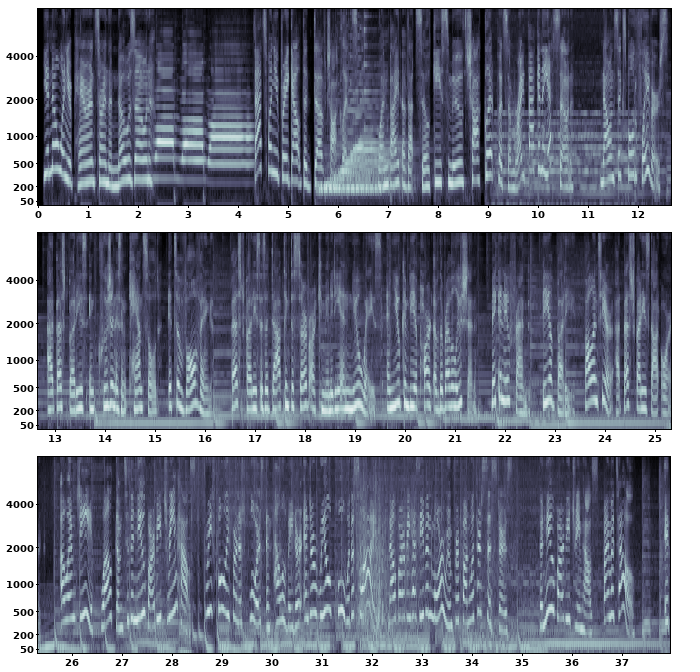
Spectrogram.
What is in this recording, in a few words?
Commercial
